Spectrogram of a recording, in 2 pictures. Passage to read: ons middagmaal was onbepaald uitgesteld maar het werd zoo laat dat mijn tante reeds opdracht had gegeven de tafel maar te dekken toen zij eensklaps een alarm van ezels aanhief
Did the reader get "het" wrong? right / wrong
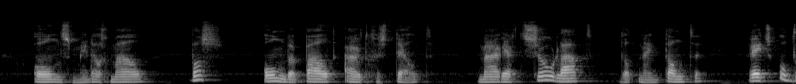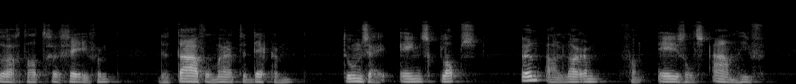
wrong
